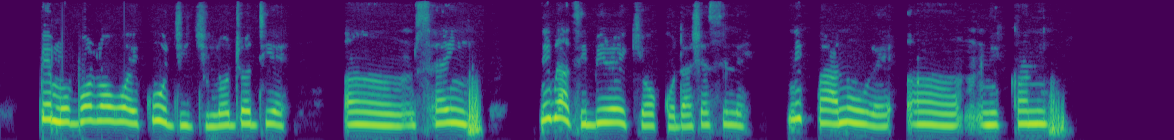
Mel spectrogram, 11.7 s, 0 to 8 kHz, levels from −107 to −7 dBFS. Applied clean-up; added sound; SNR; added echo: none; none; none; none.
